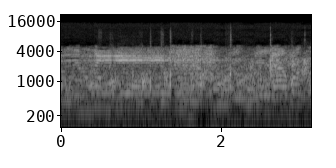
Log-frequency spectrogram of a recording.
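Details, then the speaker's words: Samsung Galaxy S4 hidden service menu (*#0*#) speaker test playing a random music track; volume buttons have no effect; thin but clean, steady sound without rattle, buzz or crackle; speaker working normally. "So next up we have speaker, and this plays a random music track through the speaker, the device here."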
